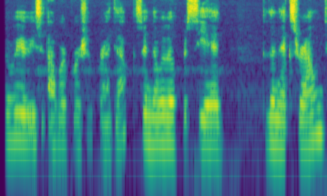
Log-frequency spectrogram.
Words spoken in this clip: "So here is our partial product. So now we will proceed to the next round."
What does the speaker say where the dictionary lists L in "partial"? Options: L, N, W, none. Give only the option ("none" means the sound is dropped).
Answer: N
